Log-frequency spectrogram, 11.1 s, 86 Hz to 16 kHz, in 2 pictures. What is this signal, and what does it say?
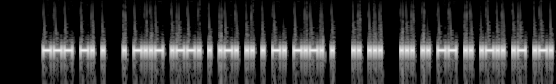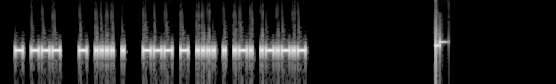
Morse code, heard as a keyed tone, about 42 wpm, 700 Hz. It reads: ONE EXPERIENCE IS SIMILAR TO THE OTHER.
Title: Sentences from Top 1000 Words - Review Part 5 - 45wpm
